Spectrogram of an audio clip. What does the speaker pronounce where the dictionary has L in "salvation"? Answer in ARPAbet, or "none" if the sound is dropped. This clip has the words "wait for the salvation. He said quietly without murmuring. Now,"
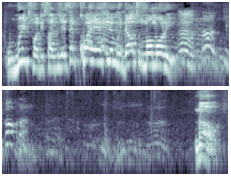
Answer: none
